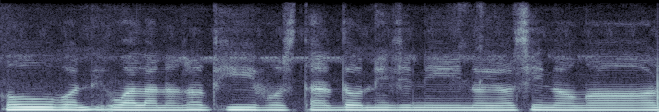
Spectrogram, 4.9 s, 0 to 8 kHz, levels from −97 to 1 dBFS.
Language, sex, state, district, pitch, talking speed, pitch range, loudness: Chakma, female, Tripura, Unakoti, 165 Hz, 95 wpm, 165-175 Hz, -15 LUFS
